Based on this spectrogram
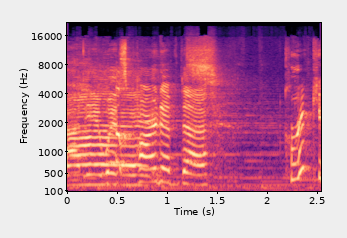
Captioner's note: laughing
